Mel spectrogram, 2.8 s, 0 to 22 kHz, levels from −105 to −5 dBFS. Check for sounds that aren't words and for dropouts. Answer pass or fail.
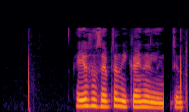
fail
